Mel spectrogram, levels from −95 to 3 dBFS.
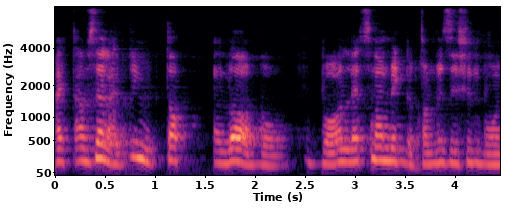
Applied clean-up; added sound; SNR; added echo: neural mask model DeepFilterNet 3.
